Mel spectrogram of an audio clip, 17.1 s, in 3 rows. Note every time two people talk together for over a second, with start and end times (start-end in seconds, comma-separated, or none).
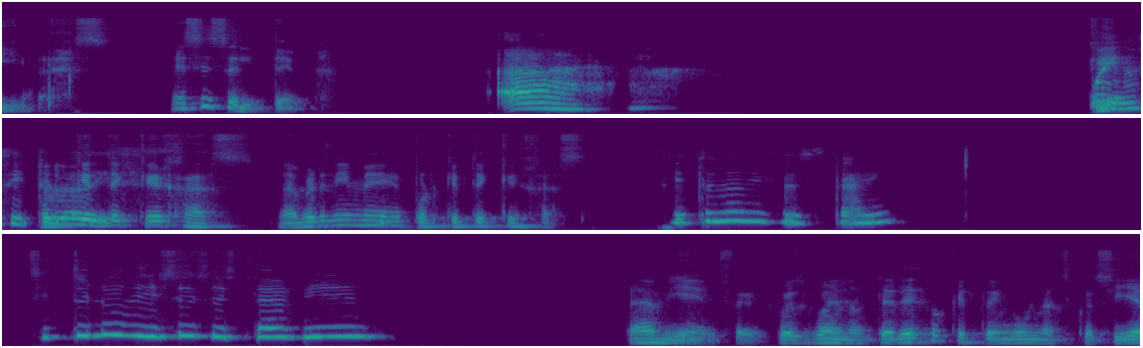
5.4-6.6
